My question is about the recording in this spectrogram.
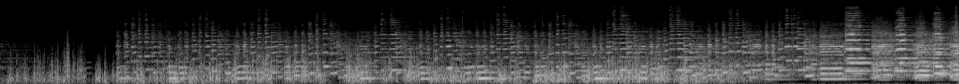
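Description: Violin music: a tune played in notes with a steady pulse. About eight seconds in, the low sounds beneath it cut out, leaving the violin clear.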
